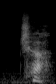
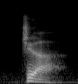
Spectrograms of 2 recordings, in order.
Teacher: you should not feel your vocal cords moving when you make a ch sound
